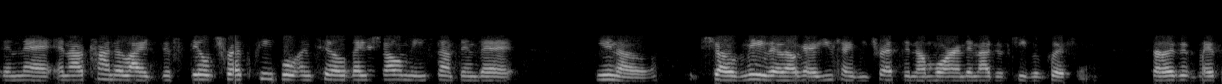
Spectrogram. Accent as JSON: {"language": "English", "town": "Los Angeles", "region": "California", "country": "United States", "said": "I'm from the West Coast of L.A."}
